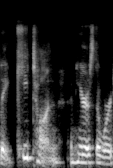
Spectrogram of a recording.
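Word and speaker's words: chiton: had something called a keton and here is the word here a keton sometimes pronounced Kiton which like aala was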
